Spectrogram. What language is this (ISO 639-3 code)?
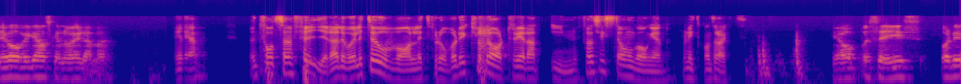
swe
